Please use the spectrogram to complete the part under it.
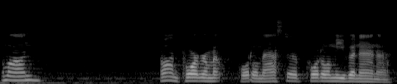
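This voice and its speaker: A man's voice: on the high side, fairly quick, phone-quality sound. A man giving casual gaming commentary and chatting with viewers in a rambling, wry, self-deprecating way. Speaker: game streamer.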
